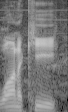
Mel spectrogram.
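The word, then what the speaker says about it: Waunakee: But Brett, it's really looking like it's going to be Kokona Wanakee. Did I say that right? It's Wanakee. I think they pronounce Wanakee.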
